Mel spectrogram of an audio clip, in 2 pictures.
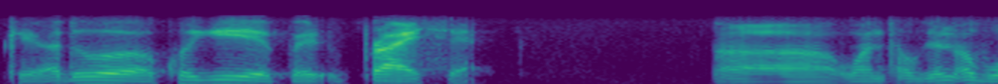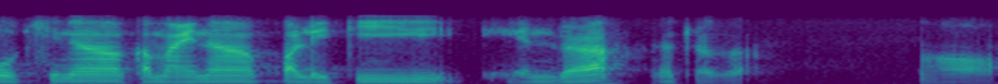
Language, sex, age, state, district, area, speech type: Manipuri, male, 30-45, Manipur, Imphal West, urban, conversation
